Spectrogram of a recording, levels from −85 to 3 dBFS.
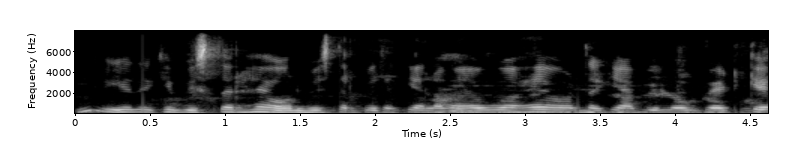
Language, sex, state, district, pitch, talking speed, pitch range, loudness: Hindi, female, Bihar, Muzaffarpur, 200 Hz, 235 wpm, 190-210 Hz, -22 LUFS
